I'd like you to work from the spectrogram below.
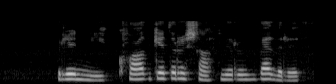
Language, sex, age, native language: Icelandic, female, 13, Icelandic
